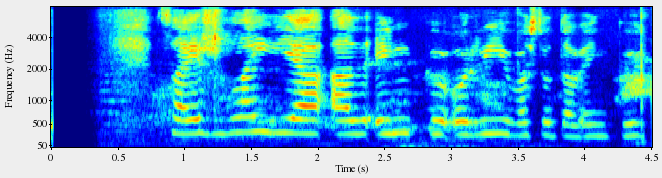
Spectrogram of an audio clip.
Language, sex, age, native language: Icelandic, female, 11, Icelandic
